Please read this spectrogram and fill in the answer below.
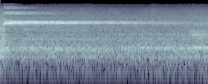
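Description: Referee's whistle blown in one long, steady, shrill blast of nearly two seconds, starting sharply, over the echoing noise of a pool hall.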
